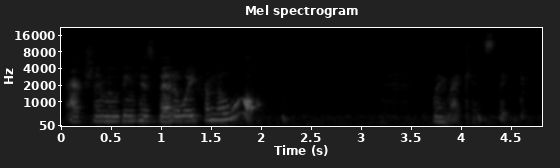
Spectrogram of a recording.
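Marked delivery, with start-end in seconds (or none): 2.2-4.7 whispered aside. Real, not acted. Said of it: "aside about her kids".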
